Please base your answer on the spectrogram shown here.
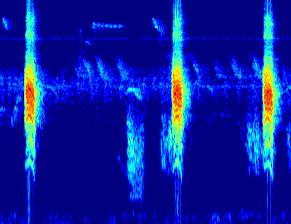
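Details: Laughingthrush, known as poksay, calling near traps: three loud coarse rasping bursts roughly every two and a half seconds, with soft low chatter between them.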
